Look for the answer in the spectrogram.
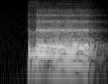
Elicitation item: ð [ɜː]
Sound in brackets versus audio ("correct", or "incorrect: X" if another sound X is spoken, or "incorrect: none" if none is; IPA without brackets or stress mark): correct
